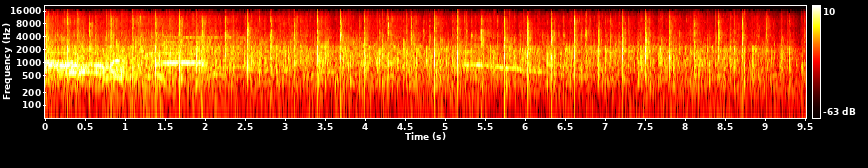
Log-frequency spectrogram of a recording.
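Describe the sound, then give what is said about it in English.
Audience applause for a storyteller at a live storytelling show: many hands clap in a loud, dense burst that thins into fewer, more spaced-out claps over several seconds. “Give it up for Kevin Allison. That was a fantastic story.”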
